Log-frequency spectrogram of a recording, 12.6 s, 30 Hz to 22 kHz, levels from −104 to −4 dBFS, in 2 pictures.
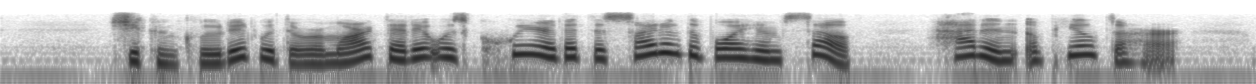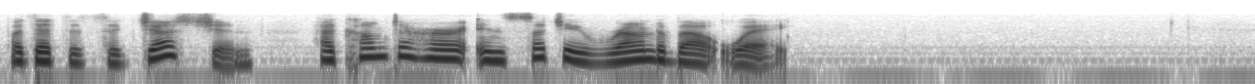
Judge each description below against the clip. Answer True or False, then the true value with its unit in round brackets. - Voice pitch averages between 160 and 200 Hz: False (210 Hz)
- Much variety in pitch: True (6.6 semitones)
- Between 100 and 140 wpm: False (160 wpm)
